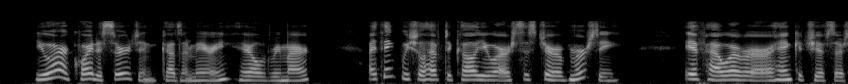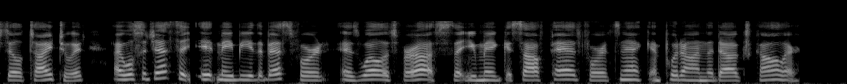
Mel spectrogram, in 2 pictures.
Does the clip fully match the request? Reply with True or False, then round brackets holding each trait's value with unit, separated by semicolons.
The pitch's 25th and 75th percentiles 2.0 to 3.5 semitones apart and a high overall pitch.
True (2.9 semitones; 205 Hz)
